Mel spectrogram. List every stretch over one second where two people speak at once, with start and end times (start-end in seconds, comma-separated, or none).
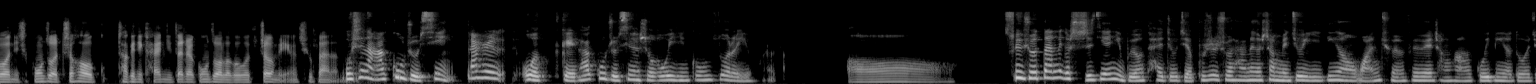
none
